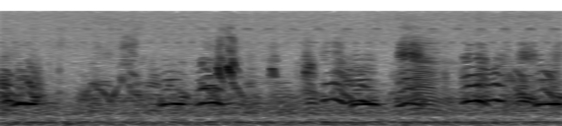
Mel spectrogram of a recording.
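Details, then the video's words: Snow goose flock calling while swimming and wading in water, close to the microphone: overlapping nasal honks and yelps from many birds, some rising and falling, a steady low hum underneath. "Snow Goose. MCU Calls From Flock While Swimming And Wading In Water."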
